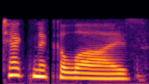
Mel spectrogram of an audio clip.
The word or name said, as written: technicalize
